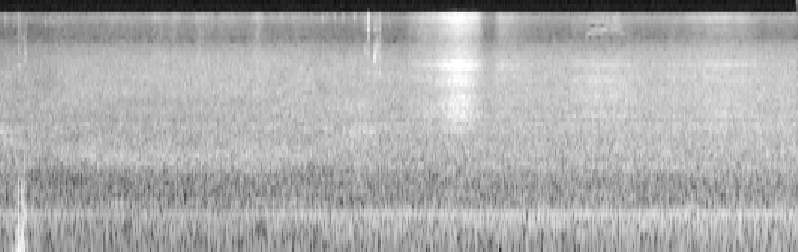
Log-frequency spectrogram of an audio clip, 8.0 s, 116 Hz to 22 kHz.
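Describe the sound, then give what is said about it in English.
Steady outdoor rumble of road traffic, a continuous low drone of many passing cars bringing a crowd of 33,000 to watch a team on a Saturday night of Labor Day weekend, with some wind buffeting the microphone and a brief thump at the start, with no talking. “I mean, look at all these cars.”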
